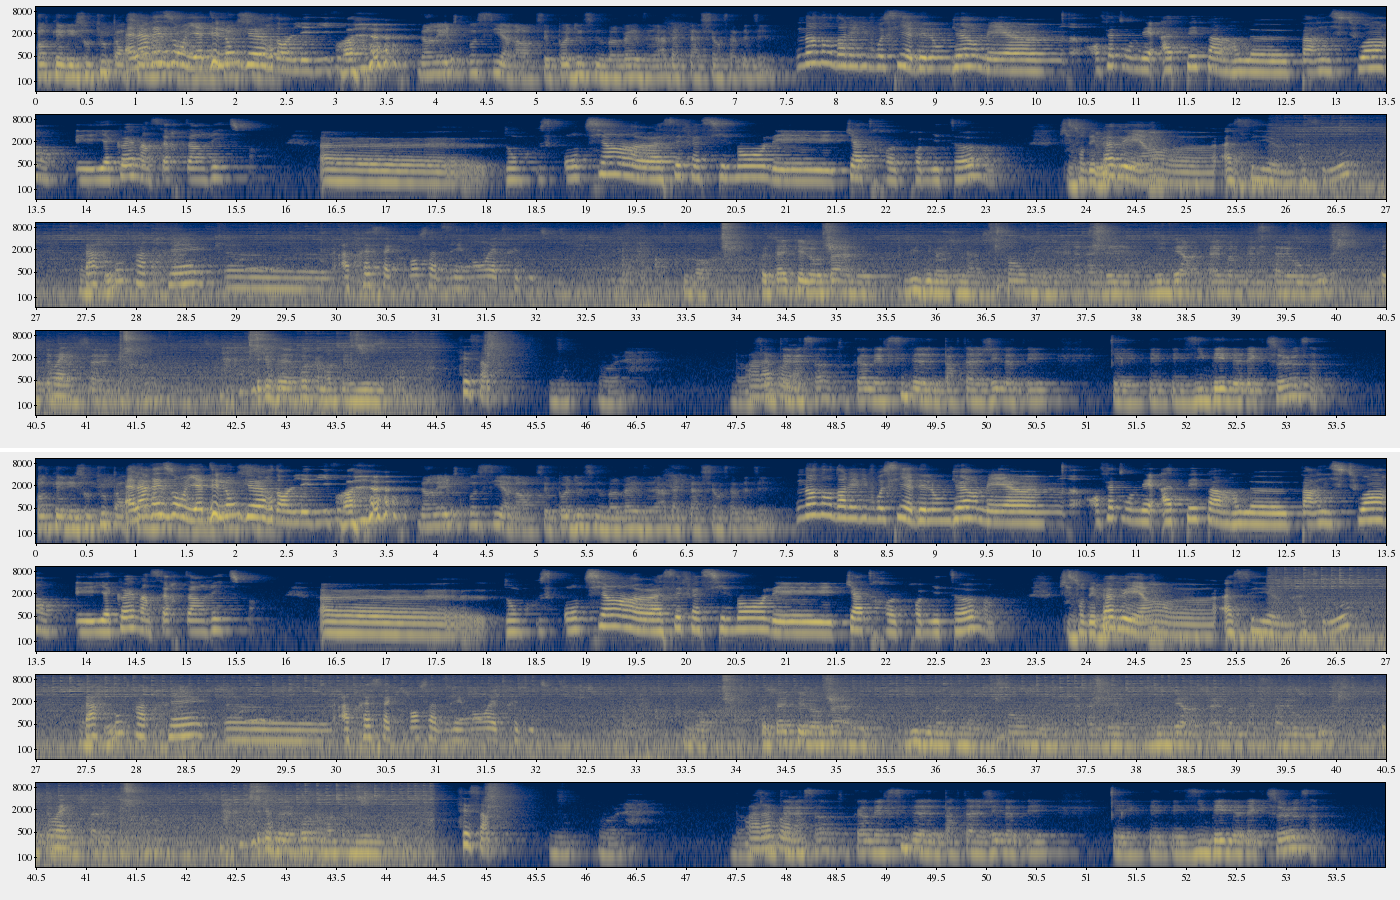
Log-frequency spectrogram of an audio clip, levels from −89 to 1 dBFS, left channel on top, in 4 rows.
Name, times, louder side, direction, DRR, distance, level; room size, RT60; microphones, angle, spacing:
voice 1, 0.0-2.4 3.8-7.4 23.8-24.3 24.6-24.8 25.1-26.3 26.6-26.8 27.4-27.9 33.5-33.8 34.2-40.1 40.4-41.8 42.7-44.3 45.6-45.9 46.1-46.4 47.4-50.9 51.3-53.3, equal, 10° left, 3 dB, 1.0 m, -32 dB
voice 2, 0.9-3.6 7.6-15.4 16.3-23.1 23.5-27.2 27.5-32.1 32.4-32.5 40.6-40.9 42.3-42.7 44.7-45.0 46.4-46.5 47.6-48.2, right 3 dB, 20° right, 6 dB, 0.3 m, -26 dB
sound 1, 25.8-44.5, right 5 dB, 75° right, 0.8 m, -38 dB
Drawer open or close, 27.5-35.0 35.4-35.5, equal, 50° left, 3.5 m, -45 dB
sound 2, 28.7-29.6 30.0-30.4 30.7-31.8 32.0-33.6 33.8-35.6 36.5-37.1 37.5-38.4 39.1-41.0 41.3-42.3 42.6-42.9 43.6-44.4 44.9-45.4 45.7-45.8, equal, 25° left, 2.6 m, -41 dB
12.0 x 10.0 x 3.0 m, 0.84 s
head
